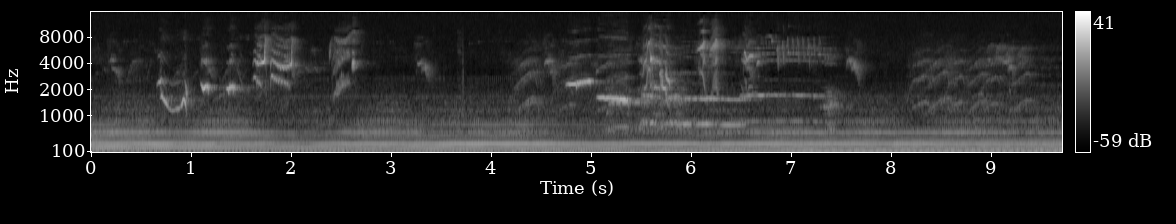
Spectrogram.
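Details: A Common Blackbird atop a pear tree gives repeated fluty warbling phrases with scratchy high twitters, partly masked by a strong continuous low droning hum.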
